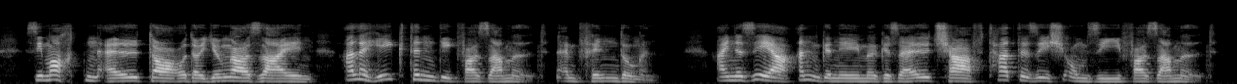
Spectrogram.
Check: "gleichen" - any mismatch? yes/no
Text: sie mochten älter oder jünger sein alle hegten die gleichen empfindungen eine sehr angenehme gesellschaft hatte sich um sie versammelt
yes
